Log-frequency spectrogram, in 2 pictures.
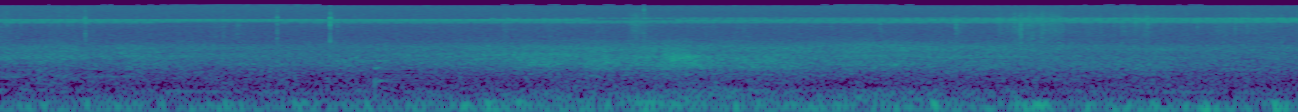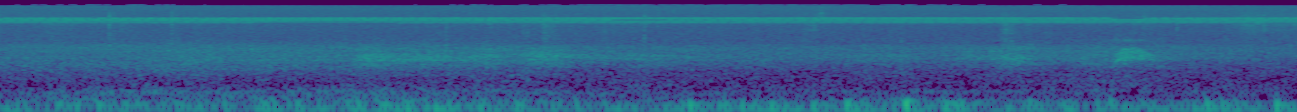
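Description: Insects droning in one steady high-pitched band, with a low rumble underneath and a few faint clicks, one sharper click about twenty-two seconds in.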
